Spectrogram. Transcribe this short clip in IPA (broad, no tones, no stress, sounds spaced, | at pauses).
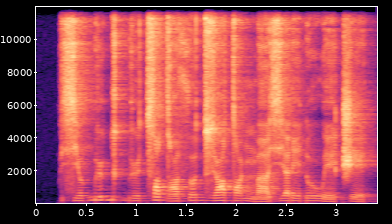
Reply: sʲ o ɡ͡b ʉ ɡ ɨ ɡ͡b ʉ t͡s ɨ dˤ ɐ θ o d͡z ʉ tˤ ɐ ŋ͡m a sʲ a ɾ i ɗ u w e t͡ʃ e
